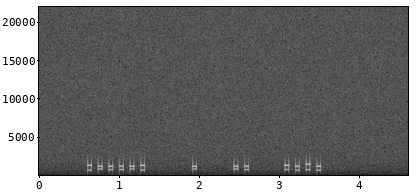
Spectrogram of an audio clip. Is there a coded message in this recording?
Yes: DTMF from 0.6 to 3.5 s, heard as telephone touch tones, dialled by machine, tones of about 50 ms. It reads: 274472 7 74 5161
